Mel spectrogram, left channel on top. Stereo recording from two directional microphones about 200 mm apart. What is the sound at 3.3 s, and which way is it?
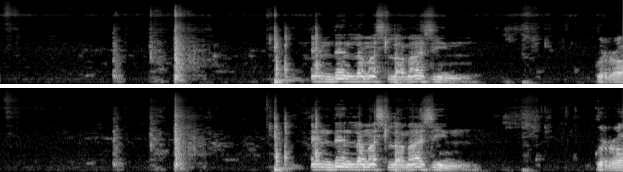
A man's voice, 45° right (ahead or behind).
